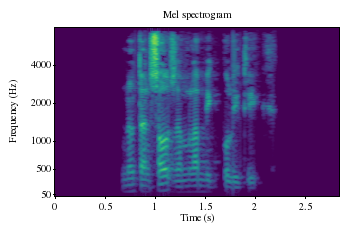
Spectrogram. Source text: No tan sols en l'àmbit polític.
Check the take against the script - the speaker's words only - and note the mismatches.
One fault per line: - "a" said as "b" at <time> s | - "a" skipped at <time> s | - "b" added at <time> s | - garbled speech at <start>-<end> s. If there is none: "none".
none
